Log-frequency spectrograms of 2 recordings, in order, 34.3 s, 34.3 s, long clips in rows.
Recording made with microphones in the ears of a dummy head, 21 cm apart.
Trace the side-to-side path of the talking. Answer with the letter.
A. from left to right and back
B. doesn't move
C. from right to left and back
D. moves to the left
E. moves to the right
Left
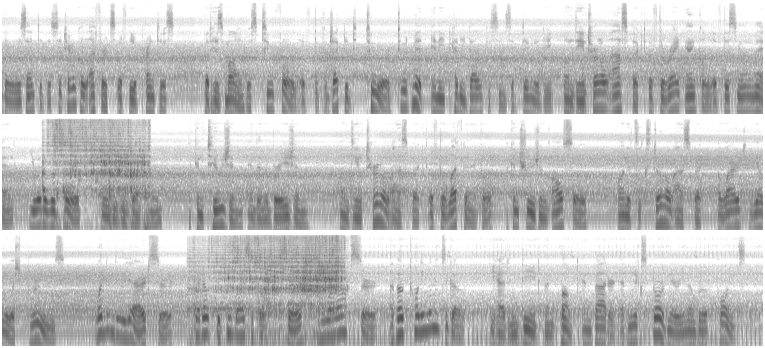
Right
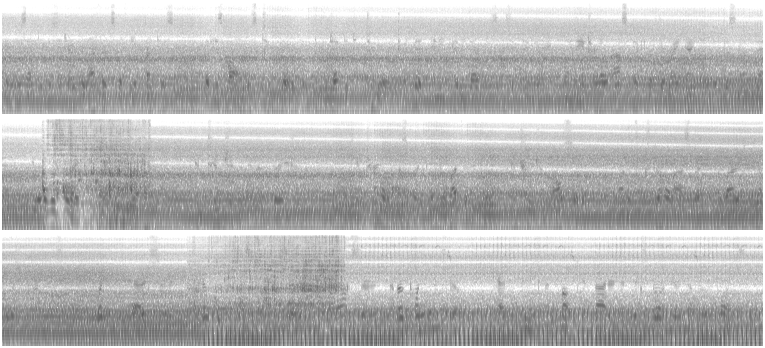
B.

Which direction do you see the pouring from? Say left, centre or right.
left.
